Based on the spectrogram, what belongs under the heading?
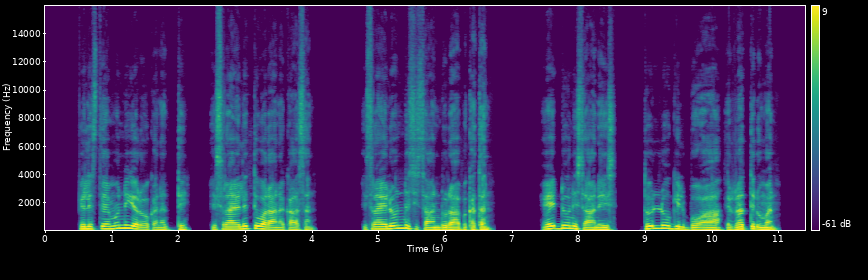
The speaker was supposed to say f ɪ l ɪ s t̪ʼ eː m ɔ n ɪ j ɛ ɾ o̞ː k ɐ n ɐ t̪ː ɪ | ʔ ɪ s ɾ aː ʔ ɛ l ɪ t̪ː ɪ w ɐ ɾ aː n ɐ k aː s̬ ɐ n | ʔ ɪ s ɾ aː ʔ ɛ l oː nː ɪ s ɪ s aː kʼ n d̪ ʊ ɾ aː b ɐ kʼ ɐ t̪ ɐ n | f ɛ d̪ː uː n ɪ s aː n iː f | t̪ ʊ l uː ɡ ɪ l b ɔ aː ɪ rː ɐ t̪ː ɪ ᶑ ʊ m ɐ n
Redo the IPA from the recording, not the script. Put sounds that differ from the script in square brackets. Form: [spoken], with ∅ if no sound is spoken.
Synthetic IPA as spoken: f ɪ l ɪ s t̪ʼ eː m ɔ [nː] ɪ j ɛ ɾ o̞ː k ɐ n ɐ t̪ː ɪ | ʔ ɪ s ɾ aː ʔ ɛ l ɪ t̪ː ɪ w ɐ ɾ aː n ɐ k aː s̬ ɐ n | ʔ ɪ s ɾ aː ʔ ɛ l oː nː ɪ s ɪ s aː [∅] n d̪ ʊ ɾ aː b ɐ kʼ ɐ t̪ ɐ n | [h] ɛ d̪ː uː n ɪ s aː n iː [s] | t̪ ʊ [lː] uː ɡ ɪ l b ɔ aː ɪ rː ɐ t̪ː ɪ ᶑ ʊ m ɐ n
